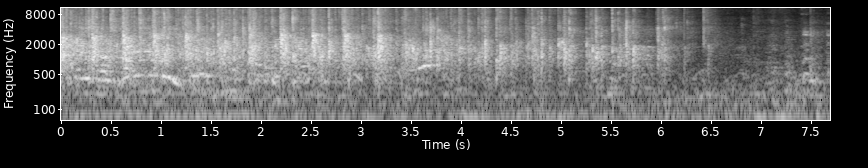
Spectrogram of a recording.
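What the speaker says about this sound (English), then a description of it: "everybody give him a round of applause" A live mentalist show audience breaks into steady applause, dense crowd clapping filling the room at full volume, with a voice briefly heard over it before it thins out.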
